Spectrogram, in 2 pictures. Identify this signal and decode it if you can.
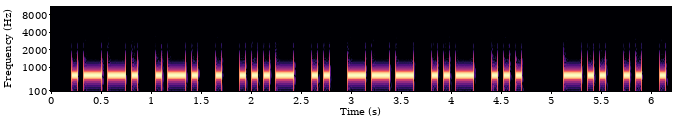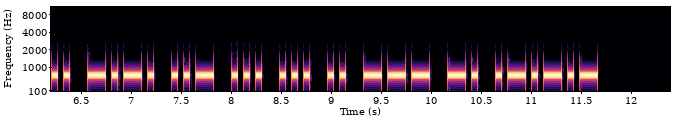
Morse code, heard as a keyed tone, about 20 wpm, 700 Hz. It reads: PREVIOUS DISCUSSION.
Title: Sentences from Top 1500 Words 20wpm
